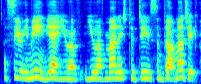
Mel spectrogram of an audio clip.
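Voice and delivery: usual speaking voice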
